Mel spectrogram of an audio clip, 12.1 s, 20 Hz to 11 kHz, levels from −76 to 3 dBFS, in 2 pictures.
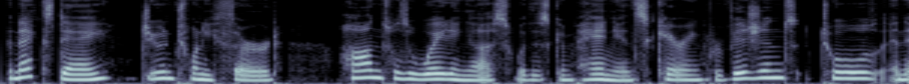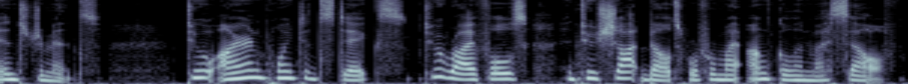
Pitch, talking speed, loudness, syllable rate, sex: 220 Hz, 170 wpm, -17 LUFS, 4.8 syllables/s, female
